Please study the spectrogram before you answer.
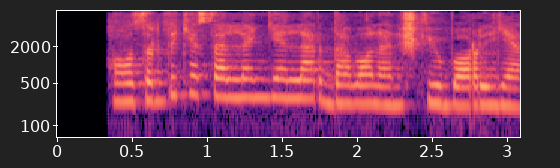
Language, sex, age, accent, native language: Uzbek, female, under 19, Toshkent shahri, Uzbek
